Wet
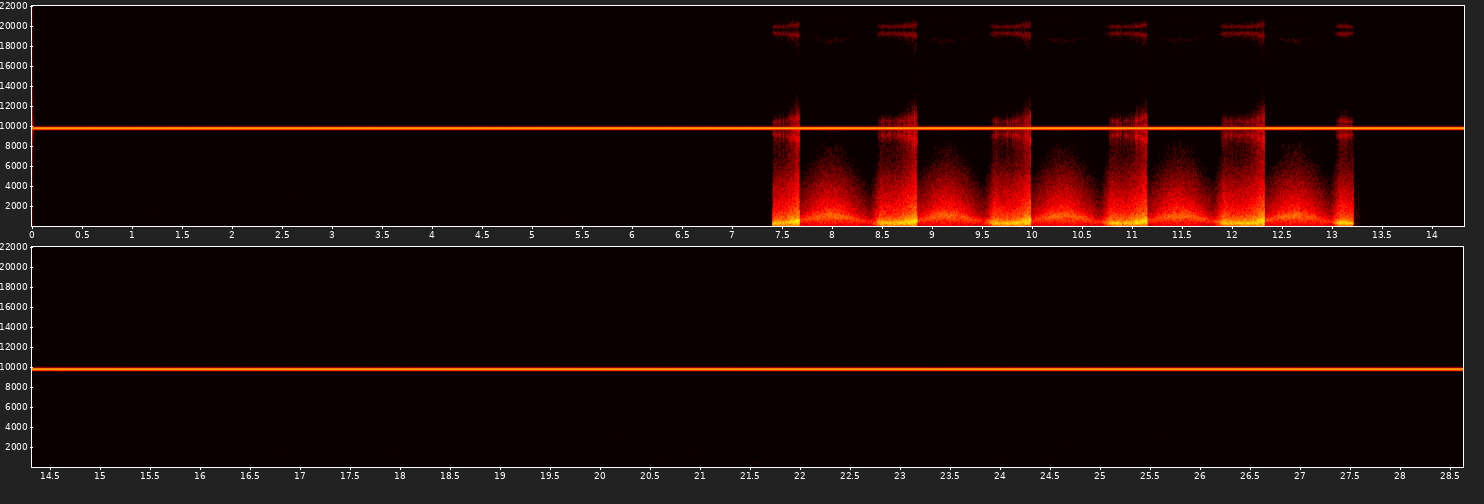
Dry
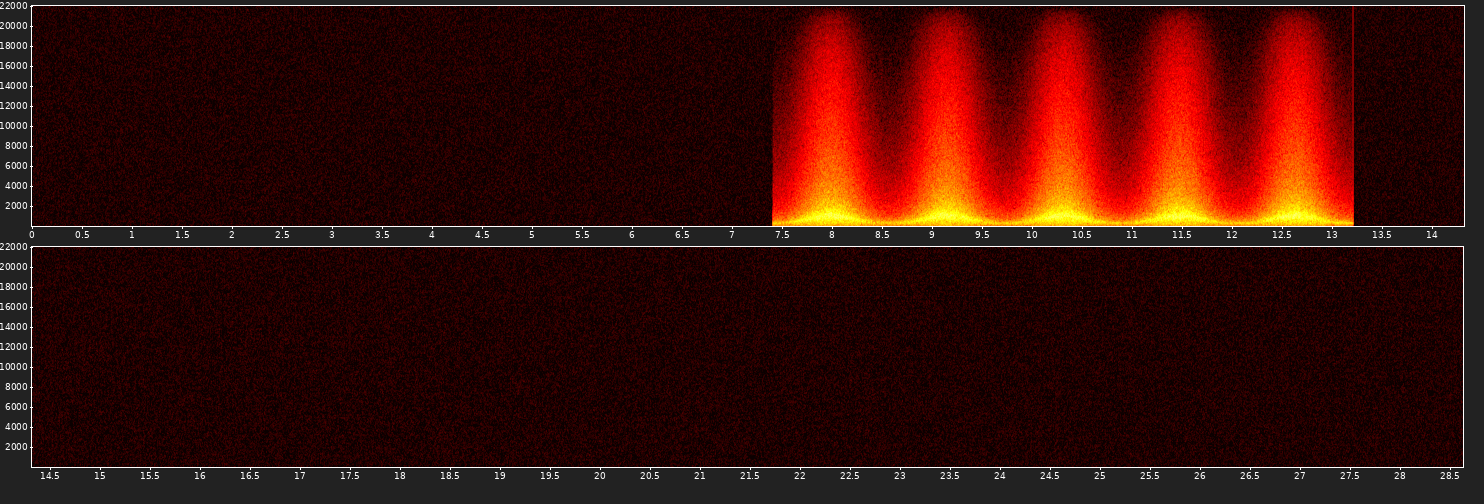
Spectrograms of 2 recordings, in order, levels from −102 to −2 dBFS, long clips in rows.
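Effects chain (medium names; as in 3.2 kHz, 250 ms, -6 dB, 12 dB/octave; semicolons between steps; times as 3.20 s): spectral noise reduction 14 dB; inverted gate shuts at -18 dBFS, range -28 dB; class-D stage that switches slowly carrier 9.8 kHz; trim -2 dB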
